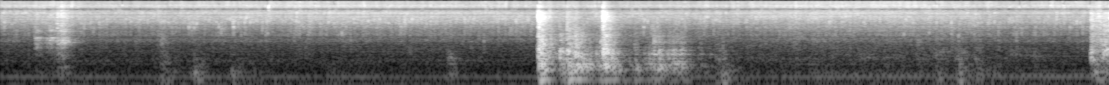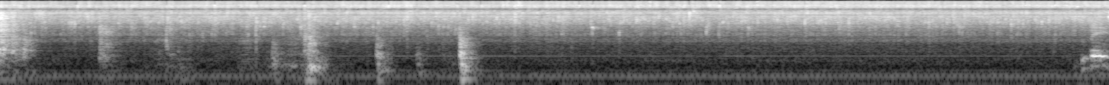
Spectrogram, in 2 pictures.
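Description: Panch phoron, cumin seeds and bay leaves go into hot oil for a rohu fish-head curry. A few short, sharp sizzling bursts rise over a quiet, low kitchen background.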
